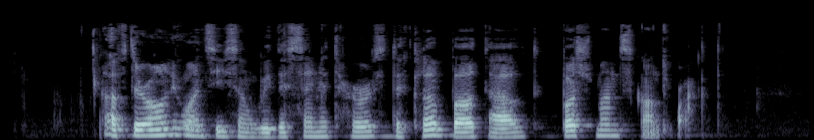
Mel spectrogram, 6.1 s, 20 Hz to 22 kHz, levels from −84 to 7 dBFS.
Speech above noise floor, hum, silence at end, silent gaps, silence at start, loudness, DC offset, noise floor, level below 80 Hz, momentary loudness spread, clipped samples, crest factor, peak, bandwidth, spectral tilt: 48 dB; none; 0.9 s; none; 0.7 s; -21 LUFS; under 0.1%; -69 dBFS; -68 dBFS; 12 LU; under 0.1%; 20 dB; -2 dBFS; 11.5 kHz; -6 dB/octave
